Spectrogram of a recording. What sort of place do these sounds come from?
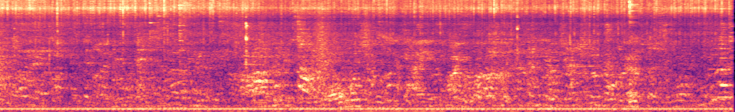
restaurant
